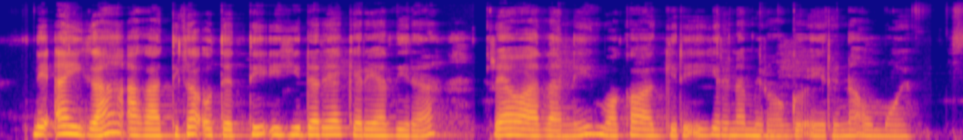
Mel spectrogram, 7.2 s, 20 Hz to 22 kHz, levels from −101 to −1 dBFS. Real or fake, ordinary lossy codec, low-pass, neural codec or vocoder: real; none; 19.8 kHz; none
